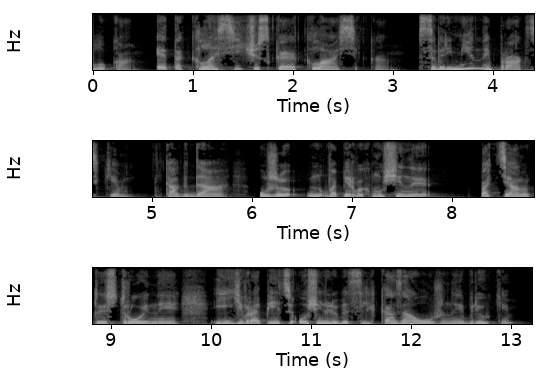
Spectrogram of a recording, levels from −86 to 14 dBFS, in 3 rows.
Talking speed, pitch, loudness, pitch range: 95 wpm, 185 Hz, -27 LUFS, 150-200 Hz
